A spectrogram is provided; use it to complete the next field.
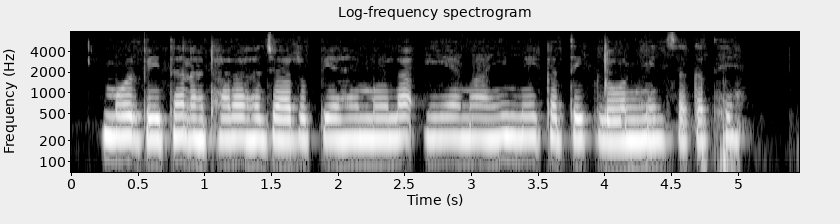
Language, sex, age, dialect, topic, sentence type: Chhattisgarhi, female, 25-30, Northern/Bhandar, banking, question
